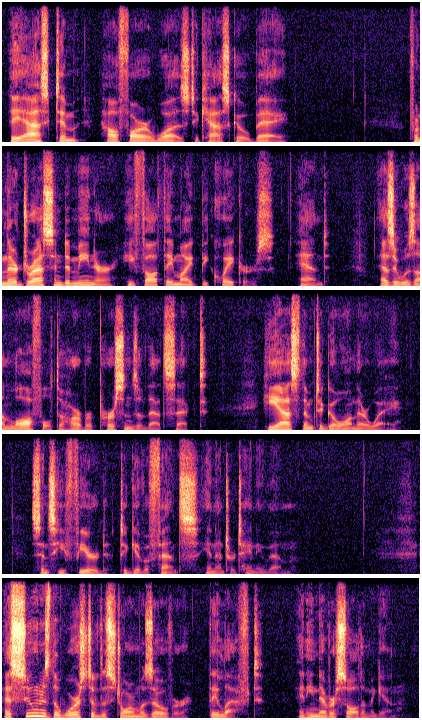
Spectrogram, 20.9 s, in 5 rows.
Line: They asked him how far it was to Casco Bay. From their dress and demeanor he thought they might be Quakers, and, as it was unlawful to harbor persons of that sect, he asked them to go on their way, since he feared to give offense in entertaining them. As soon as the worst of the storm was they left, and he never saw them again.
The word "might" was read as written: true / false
true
